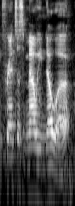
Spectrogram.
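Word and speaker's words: Francis Mauigoa: Francis Maui Noah is how you pronounce it by the way.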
